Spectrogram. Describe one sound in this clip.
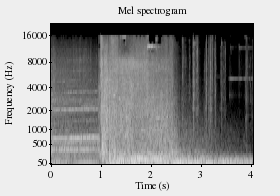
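A rifle shot cracks and booms loudly.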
